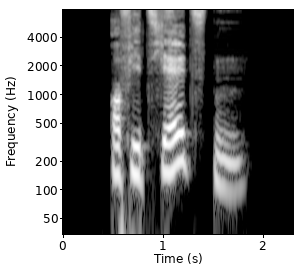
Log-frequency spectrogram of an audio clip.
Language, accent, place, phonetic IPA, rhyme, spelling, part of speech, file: German, Germany, Berlin, [ɔfiˈt͡si̯ɛlstn̩], -ɛlstn̩, offiziellsten, adjective, De-offiziellsten.ogg
- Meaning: 1. superlative degree of offiziell 2. inflection of offiziell: strong genitive masculine/neuter singular superlative degree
